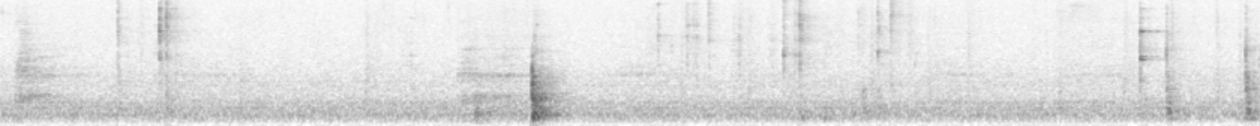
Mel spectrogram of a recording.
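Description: Metal hand tools clinking and knocking as they are handled on the bench and against the lathe: a few scattered light clicks, with one louder knock about three and a half seconds in.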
